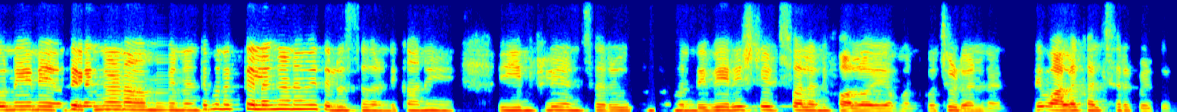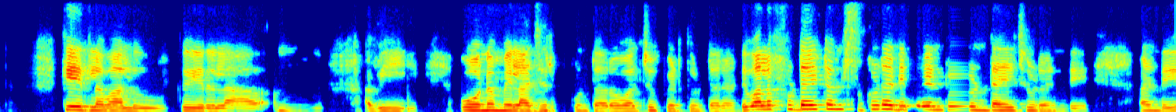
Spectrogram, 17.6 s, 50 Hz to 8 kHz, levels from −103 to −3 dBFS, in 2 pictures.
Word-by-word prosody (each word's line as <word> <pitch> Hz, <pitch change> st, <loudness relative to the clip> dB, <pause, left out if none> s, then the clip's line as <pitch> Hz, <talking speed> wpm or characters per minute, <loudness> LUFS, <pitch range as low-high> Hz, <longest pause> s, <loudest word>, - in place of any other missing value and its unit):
నేను 255 Hz, -1 st, +3 dB, 0.2 s
తెలంగాణ 265 Hz, +1 st, +3 dB
ఆమెని 235 Hz, -1 st, -1 dB
అంటే 285 Hz, +6 st, -4 dB
మన 305 Hz, -, 0 dB, 0.2 s
తెలంగాణవే 300 Hz, +1 st, +3 dB
తెలుస్తది 220 Hz, -2 st, -1 dB
అండి. 195 Hz, 0 st, -8 dB
కానీ 210 Hz, 0 st, 0 dB, 0.5 s
ఈ -, -, +3 dB
ఇన్ఫ్లుయెన్సర్ 210 Hz, -1 st, -3 dB, 0.2 s
కొంతమంది 205 Hz, 0 st, -4 dB
వేరే 225 Hz, +2 st, +3 dB
స్టేట్స్ 245 Hz, 0 st, -1 dB
వాళ్ళని 210 Hz, -2 st, +1 dB
ఫాలో 190 Hz, +1 st, +4 dB
అయ్యామనుకో 180 Hz, 0 st, -7 dB
చూడండి 190 Hz, -4 st, -2 dB
అండి. 185 Hz, +2 st, -42 dB, 0.3 s
వాళ్ళ 215 Hz, -1 st, +6 dB, 0.2 s
కల్చర్ 205 Hz, 0 st, -5 dB
పెడుతుంటారు. 185 Hz, 0 st, -13 dB, 0.5 s
కేరళ 240 Hz, -4 st, +7 dB
వాళ్ళు 195 Hz, -1 st, 0 dB, 0.3 s
కేరళ 190 Hz, -2 st, -1 dB, 0.4 s
హ్మ్. 190 Hz, -1 st, -15 dB, 0.4 s
అవి 195 Hz, +1 st, -5 dB, 0.6 s
ఓనం 210 Hz, 0 st, +5 dB
ఎలా 190 Hz, -1 st, +4 dB
జరుపుకుంటారో, 190 Hz, -2 st, -6 dB
వాళ్ళు 180 Hz, -1 st, -5 dB
చూపెడుతుంటారండి. 185 Hz, -1 st, -7 dB
వాళ్ళ 270 Hz, +1 st, +6 dB
ఫుడ్ 295 Hz, 0 st, +4 dB
ఐటెమ్స్ 295 Hz, 0 st, -1 dB
కూడా 295 Hz, +1 st, +4 dB
డిఫరెంట్‌గా 255 Hz, -1 st, -1 dB
ఉంటాయి 220 Hz, -1 st, +2 dB
చూడండి 185 Hz, -3 st, -7 dB, 0.5 s
అండి. 200 Hz, 0 st, -4 dB
210 Hz, 135 wpm, -22 LUFS, 190-245 Hz, 0.6 s, కేరళ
